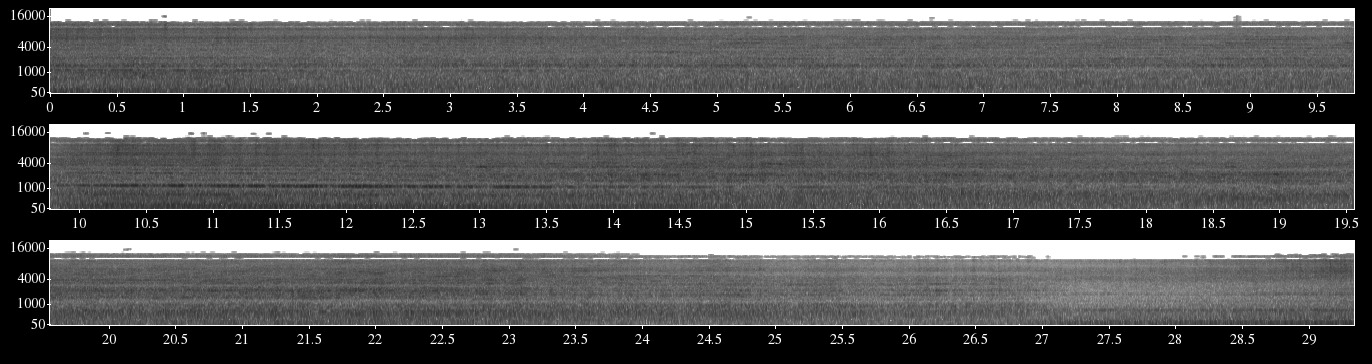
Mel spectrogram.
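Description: Train rolling past with a steady rumble of wheels and cars on the rails. A thin, high wheel squeal sets in about a third of the way through and slowly falls in pitch over several seconds. The sound jumps abruptly twice, as if cut between takes.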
